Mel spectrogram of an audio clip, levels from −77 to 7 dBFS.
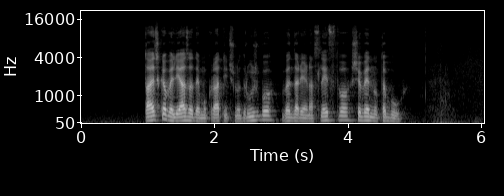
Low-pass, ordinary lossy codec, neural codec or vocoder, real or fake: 19.8 kHz; none; vocoder, 48 kHz, 128 mel bands, Vocos; fake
